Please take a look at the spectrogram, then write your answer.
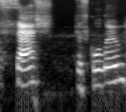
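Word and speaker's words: Schacht: I think it's this, is it called Sash, the school loom? How do you pronounce it, Claire? Oh, I think it's pronounced Shocked, but Shocked.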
